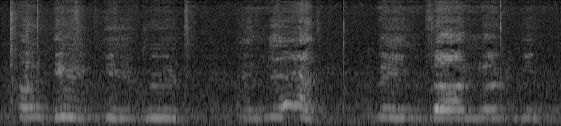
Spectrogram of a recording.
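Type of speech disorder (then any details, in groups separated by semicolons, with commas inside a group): Dysarthria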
